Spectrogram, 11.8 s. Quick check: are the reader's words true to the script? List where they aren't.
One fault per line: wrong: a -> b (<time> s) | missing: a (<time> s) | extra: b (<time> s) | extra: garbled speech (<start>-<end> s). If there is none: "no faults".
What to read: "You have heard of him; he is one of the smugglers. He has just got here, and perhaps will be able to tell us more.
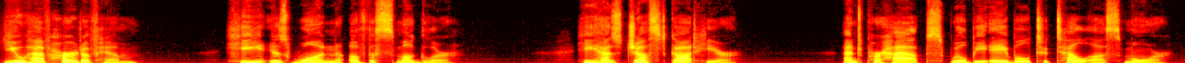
wrong: smugglers -> smuggler (3.8 s)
